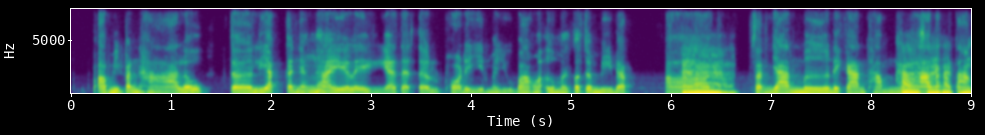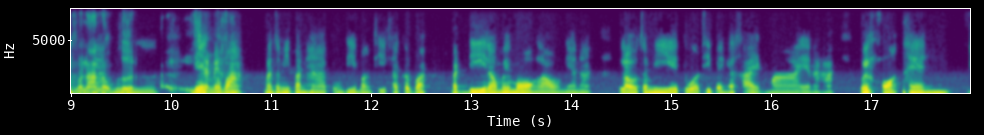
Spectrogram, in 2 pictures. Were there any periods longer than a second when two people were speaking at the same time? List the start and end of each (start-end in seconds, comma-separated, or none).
8.3-9.6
